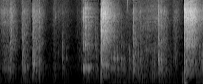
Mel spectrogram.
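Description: Hard plastic toy blaster being handled, with light rustles and small clicks, a brief crinkly rustle about a second in, and one sharp plastic click near the end.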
